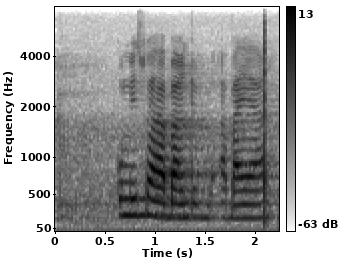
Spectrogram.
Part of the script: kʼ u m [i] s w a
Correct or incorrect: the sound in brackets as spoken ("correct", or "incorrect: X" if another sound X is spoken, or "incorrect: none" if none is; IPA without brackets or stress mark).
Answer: correct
